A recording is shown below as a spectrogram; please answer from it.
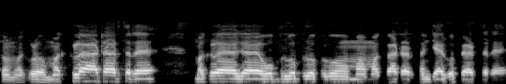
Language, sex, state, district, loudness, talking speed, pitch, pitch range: Kannada, male, Karnataka, Mysore, -12 LUFS, 140 wpm, 125 Hz, 120-130 Hz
